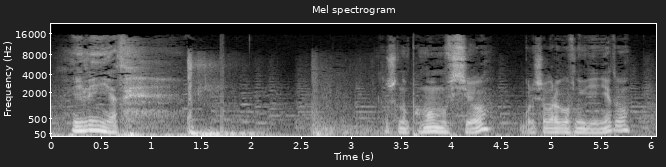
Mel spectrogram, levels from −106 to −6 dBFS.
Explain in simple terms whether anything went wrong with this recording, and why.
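A repeated buffer happens between 1.69 and 1.72 seconds. The playback device needed fresh audio at that moment, but it didn't arrive in time, so the device played the tiny piece it already had three more times in a row. Each piece is very short, which fits a 10 ms buffer, so the repeats blur into a quick buzz or click with hard joins. Around 30 ms of the real sound is lost.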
